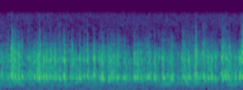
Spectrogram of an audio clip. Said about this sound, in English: But mink frogs, which can be heard in northern Wisconsin, are already near the southern extent of their range.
